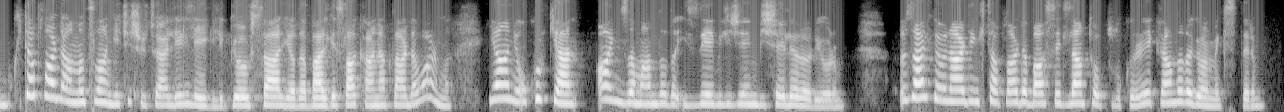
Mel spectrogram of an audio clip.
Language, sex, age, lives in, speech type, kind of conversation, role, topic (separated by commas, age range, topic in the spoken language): Turkish, female, 45-49, Spain, read, expert-assistant, asker, Farklı kültürlerde geçiş ritüelleri nasıl değişiyor?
